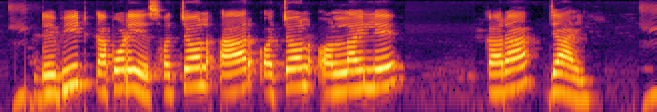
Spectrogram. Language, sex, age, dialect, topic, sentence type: Bengali, female, 31-35, Jharkhandi, banking, statement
